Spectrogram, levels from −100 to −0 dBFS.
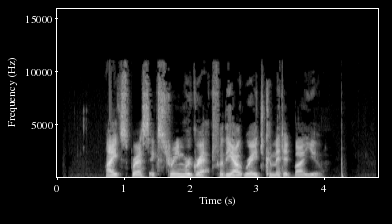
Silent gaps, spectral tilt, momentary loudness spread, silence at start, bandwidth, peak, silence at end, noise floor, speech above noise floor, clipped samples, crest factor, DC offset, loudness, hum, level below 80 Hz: none; -3.5 dB/octave; 7 LU; 0.75 s; 11.5 kHz; 0 dBFS; 0.9 s; -68 dBFS; 46 dB; under 0.1%; 24 dB; under 0.1%; -22 LUFS; none; -70 dBFS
